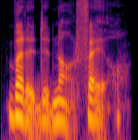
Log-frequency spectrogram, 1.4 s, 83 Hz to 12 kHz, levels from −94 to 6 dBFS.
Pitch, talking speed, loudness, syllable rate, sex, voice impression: 175 Hz, 215 wpm, -19 LUFS, 4.3 syllables/s, female, very feminine, very middle-aged, slightly thin, tensed, slightly powerful, slightly bright, slightly soft, clear, very fluent, slightly raspy, cool, very intellectual, refreshing, sincere, calm, very friendly, reassuring, unique, elegant, slightly wild, sweet, lively, strict, slightly intense, slightly sharp, slightly light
